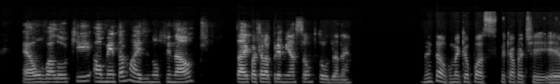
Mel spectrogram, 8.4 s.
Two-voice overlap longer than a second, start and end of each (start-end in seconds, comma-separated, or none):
none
